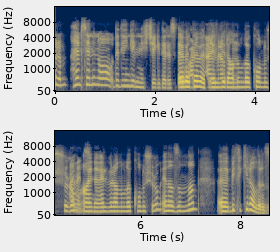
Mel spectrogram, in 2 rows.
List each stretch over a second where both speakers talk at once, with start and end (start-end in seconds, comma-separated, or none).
2.4-3.8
